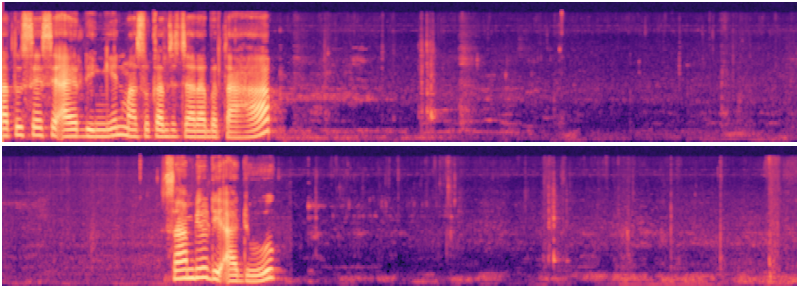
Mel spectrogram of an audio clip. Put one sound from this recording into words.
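A whisk stirs and clinks in a bowl of batter.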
